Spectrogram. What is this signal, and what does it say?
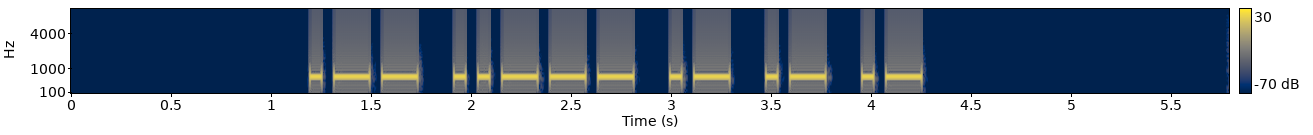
Morse code, heard as a keyed tone, about 20 wpm, 700 Hz. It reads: W2AAA
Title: USA Call Signs - 2x Character Spacing - 20wpm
